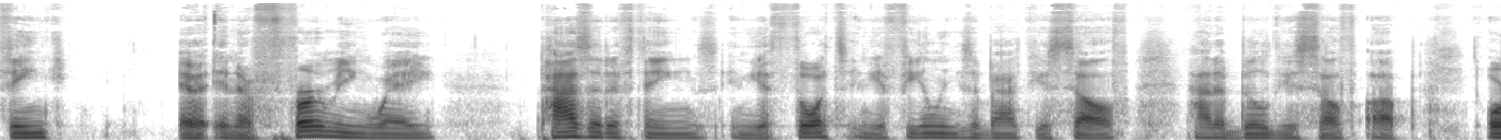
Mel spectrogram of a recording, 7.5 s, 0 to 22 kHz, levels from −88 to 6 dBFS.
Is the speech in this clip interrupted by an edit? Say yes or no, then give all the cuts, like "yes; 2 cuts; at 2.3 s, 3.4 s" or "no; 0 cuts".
no; 0 cuts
